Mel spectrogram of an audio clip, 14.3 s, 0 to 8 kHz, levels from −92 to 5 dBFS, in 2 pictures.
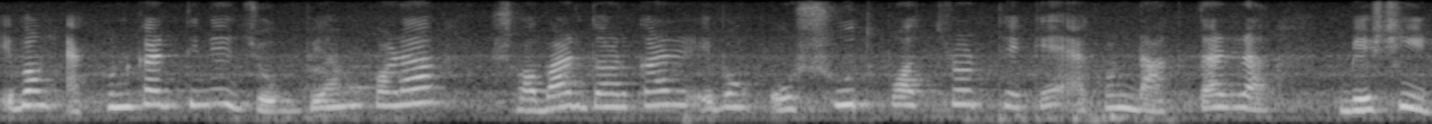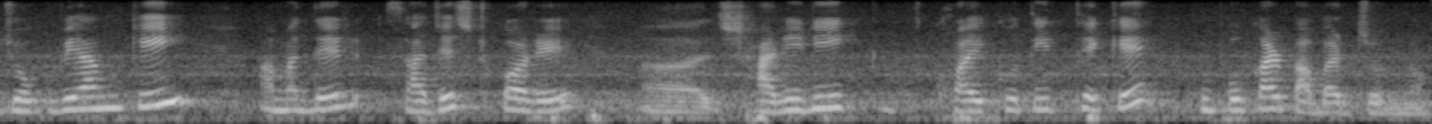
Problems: constant background noise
